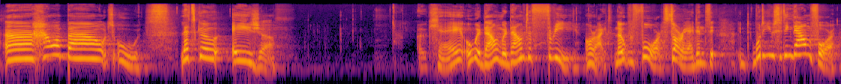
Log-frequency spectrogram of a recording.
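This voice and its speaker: An Englishwoman hosts a live event in a lecture hall, joking, chatting, and teasing the audience on stage. Her voice is on the high side, sing-song, and a little slow, with a fairly bright yet husky tone.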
